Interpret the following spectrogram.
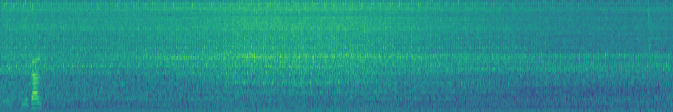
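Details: Hyundai Creta diesel, idling after its engine timing was reset; it had earlier developed a knocking rattle, white smoke and starting trouble following engine work elsewhere. Steady, even idle with a low smooth drone, no knock or stumble; normal idle.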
